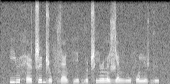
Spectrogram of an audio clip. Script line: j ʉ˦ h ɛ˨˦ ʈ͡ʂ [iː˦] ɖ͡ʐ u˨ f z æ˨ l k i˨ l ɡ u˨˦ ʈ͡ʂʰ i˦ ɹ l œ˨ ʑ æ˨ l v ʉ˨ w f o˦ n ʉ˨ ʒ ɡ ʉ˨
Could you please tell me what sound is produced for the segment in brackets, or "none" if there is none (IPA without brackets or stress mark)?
i˦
